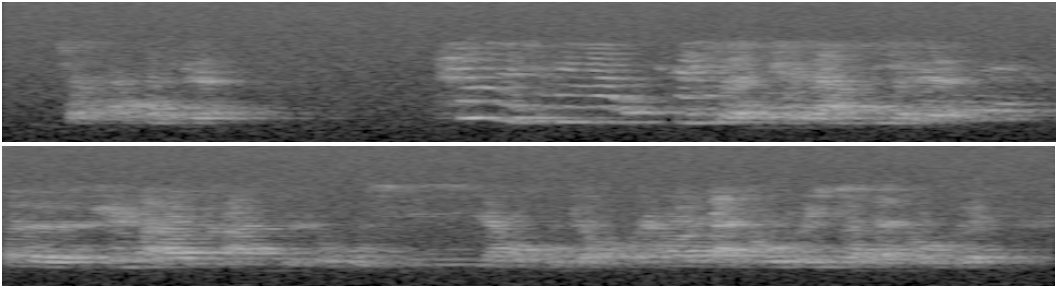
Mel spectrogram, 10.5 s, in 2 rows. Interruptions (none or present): present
